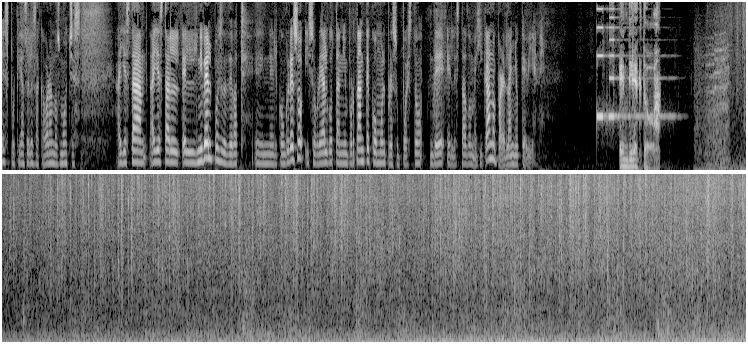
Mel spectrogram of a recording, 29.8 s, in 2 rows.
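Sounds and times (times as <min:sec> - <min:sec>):
speech: 0:00.0 - 0:10.9, 0:12.3 - 0:13.2
fire burning: 0:13.8 - 0:29.7.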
